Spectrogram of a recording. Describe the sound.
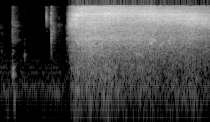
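A voice imitates a snake's hiss: after a couple of faint clicks, one long, loud, steady sibilant hiss starts abruptly and holds for over a second without fading.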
